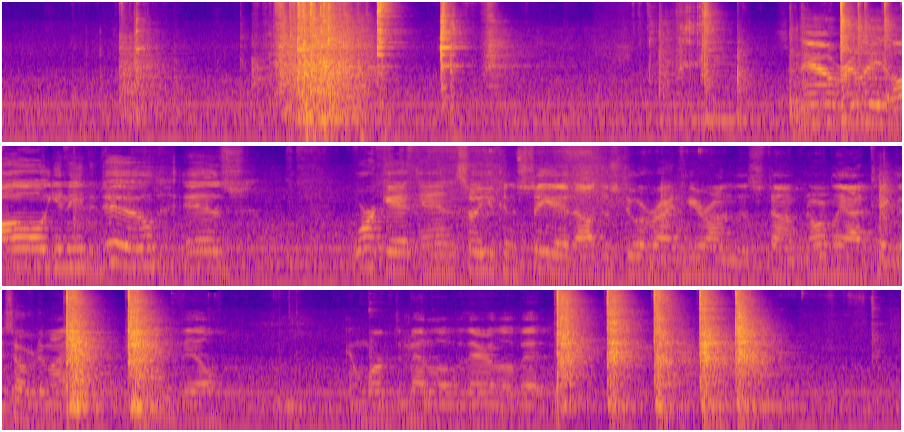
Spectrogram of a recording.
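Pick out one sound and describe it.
A hammer strikes sheet metal with sharp, ringing blows.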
